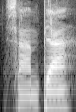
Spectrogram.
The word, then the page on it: sampyá: apatani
